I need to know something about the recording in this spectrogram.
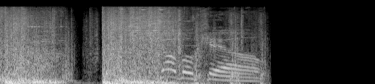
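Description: Gunshots fire in a short burst.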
